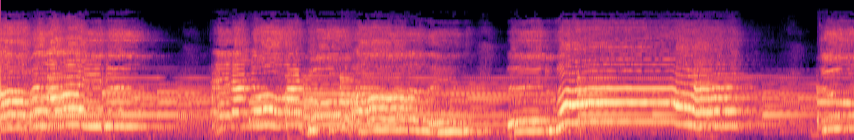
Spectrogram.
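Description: A woman singing a slow melody in phrases over a sustained instrumental accompaniment, with a long held note about seven seconds in.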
